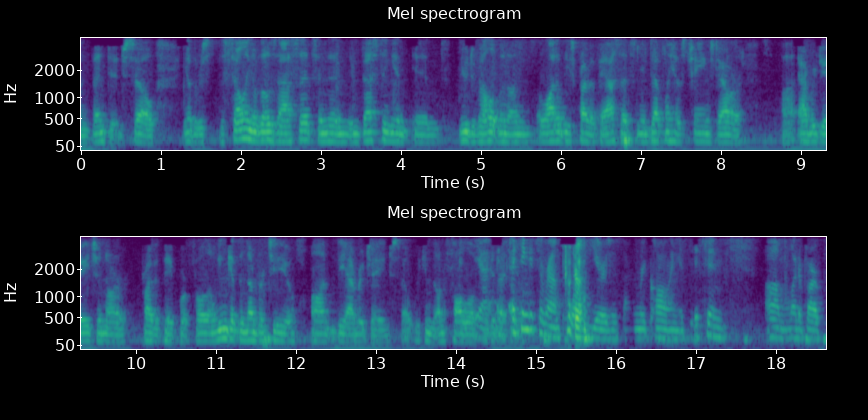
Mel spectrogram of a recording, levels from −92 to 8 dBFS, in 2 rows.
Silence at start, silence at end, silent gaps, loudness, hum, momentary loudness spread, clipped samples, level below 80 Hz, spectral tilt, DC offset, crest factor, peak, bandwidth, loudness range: 0 s; 0 s; none; -31 LUFS; none; 12 LU; under 0.1%; -60 dBFS; -5.5 dB/octave; under 0.1%; 26 dB; -4 dBFS; 4 kHz; 6 LU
